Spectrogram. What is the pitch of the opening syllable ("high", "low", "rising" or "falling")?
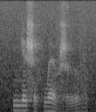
high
